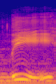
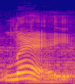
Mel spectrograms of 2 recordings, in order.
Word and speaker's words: Leigh: While everyone called her Lee, her name was really supposed to be pronounced Lay, as she explains in this interview.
